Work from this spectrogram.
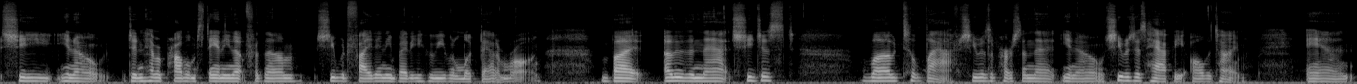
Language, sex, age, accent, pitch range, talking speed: English, female, 40-59, American, 130-150 Hz, 200 wpm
